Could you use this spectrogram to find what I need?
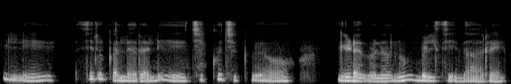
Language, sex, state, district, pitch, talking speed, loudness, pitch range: Kannada, male, Karnataka, Bangalore, 170 Hz, 95 wpm, -20 LUFS, 160-190 Hz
